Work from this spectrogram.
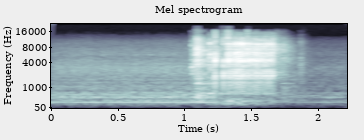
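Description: A welder lays a short crackling, buzzing bead on a 1960 VW Beetle, a burst lasting well under a second that rises out of a quiet hum and then cuts off.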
